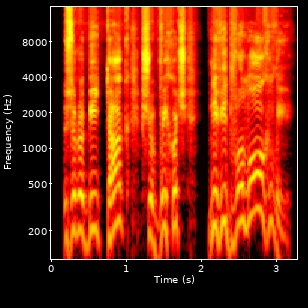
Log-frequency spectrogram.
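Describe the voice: In a put-on character voice, a man talks at a fairly slow pace and a high pitch, with big pitch swings, a slightly mellow tone and a slightly husky edge, on a very clean recording with a silent background.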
